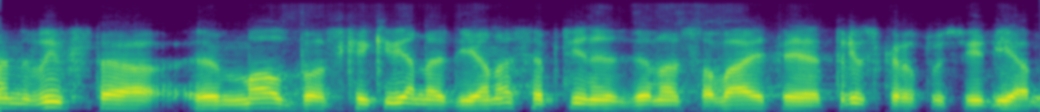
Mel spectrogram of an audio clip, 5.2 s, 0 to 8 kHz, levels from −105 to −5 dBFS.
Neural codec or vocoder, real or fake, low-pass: codec, 16 kHz, 4 kbps, X-Codec, HuBERT features, trained on LibriSpeech; fake; 7.2 kHz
